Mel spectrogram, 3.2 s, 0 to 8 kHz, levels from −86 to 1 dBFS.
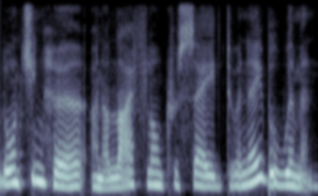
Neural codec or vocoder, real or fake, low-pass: codec, 16 kHz, 1 kbps, X-Codec, WavLM features, trained on Multilingual LibriSpeech; fake; 7.2 kHz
